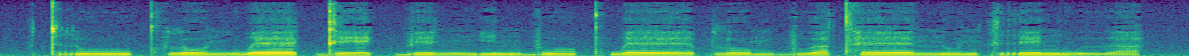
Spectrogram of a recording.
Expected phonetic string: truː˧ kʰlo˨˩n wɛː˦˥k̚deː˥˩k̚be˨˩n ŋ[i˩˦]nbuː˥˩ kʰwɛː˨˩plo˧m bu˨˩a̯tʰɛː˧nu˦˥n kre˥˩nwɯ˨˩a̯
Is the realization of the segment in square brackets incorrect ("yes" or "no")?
yes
